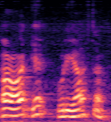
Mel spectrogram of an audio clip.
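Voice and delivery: animated mock phone voice; brisk phone reply. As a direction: retell yourself on the phone, loud and high. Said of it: "I'm like".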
